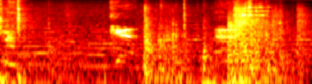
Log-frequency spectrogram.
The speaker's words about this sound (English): Kristoff slammed the window shut, but Magnus was taken by the wind.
